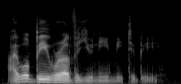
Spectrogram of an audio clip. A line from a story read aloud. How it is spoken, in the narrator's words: he said coldly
